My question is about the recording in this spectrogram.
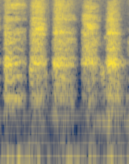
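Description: Rapid, rhythmic panting breaths, like after a long run, done as a breathing exercise in a workshop, each forceful breath following closely on the last in a steady pulse with no talking.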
